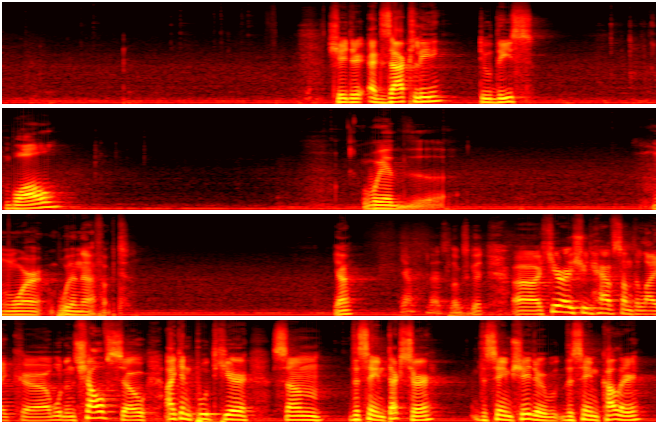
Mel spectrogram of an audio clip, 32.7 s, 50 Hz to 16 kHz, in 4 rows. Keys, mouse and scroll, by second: 0.9 click, 1.1 click, 2.0 click, 2.2 click, 2.6 click, 2.9 click, 3.0 double click, 3.6 middle click, 3.7 middle click, 4.8 click, 5.3 click, 5.4 click, 6.2 click, 6.3 click, 7.8 alt+shift+й, 12.1 click, 12.2 click, 13.1 click, 15.7 click, 17.4 click, 23.1-24.4 scroll up 1, 27.5 click, 28.6 click, 30.3 alt+middle click, 30.4 alt+я, 30.6 click, 31.8 alt+й, 32.3 alt+middle click.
